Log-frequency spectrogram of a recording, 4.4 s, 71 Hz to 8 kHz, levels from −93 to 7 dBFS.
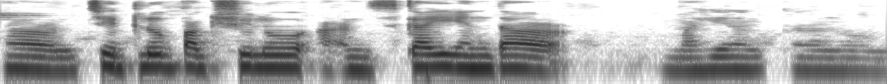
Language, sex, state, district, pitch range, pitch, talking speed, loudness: Telugu, male, Andhra Pradesh, Anantapur, 160-185 Hz, 170 Hz, 110 wpm, -17 LUFS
